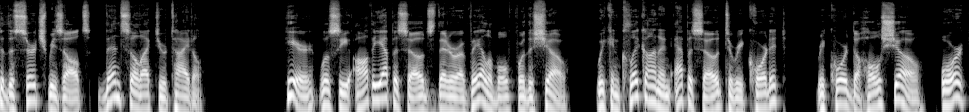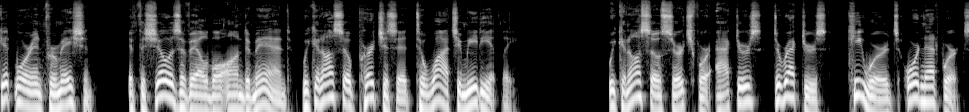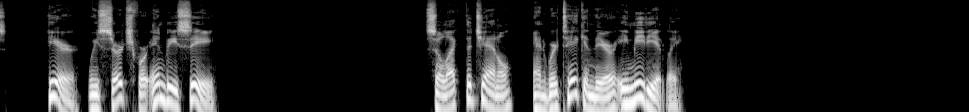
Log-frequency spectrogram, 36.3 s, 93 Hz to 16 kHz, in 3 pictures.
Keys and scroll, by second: 1.9 Return, 8.6 Return, 31.2 Return.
